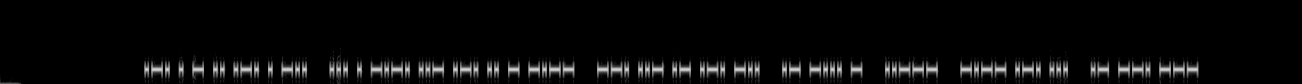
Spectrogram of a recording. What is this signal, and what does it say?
Morse code, heard as a keyed tone, about 36 wpm, 700 Hz. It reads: RETIRED SECURITY GUARD ABT 2 YRS AGO
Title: Practice QSO - Exchange 3 - More Info - 35wpm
